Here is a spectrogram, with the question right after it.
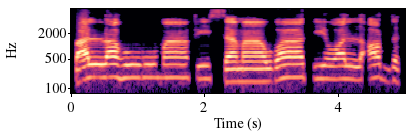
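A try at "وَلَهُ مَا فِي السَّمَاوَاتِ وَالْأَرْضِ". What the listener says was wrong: মাশাআল্লাহ মাশাআল্লাহ।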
